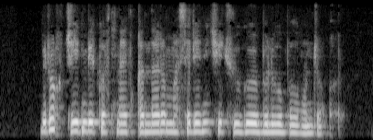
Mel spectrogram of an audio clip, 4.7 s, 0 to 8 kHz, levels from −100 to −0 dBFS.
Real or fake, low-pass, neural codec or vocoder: real; 7.2 kHz; none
